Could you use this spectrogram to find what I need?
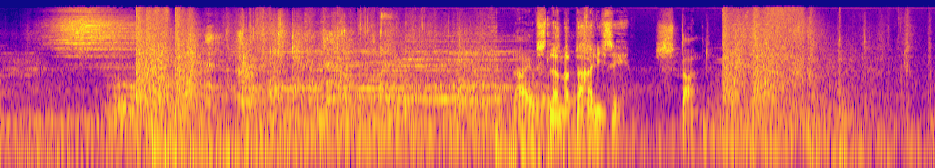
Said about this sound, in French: Les deux coups de feu ont semblé provenir d'en bas.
